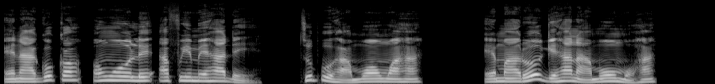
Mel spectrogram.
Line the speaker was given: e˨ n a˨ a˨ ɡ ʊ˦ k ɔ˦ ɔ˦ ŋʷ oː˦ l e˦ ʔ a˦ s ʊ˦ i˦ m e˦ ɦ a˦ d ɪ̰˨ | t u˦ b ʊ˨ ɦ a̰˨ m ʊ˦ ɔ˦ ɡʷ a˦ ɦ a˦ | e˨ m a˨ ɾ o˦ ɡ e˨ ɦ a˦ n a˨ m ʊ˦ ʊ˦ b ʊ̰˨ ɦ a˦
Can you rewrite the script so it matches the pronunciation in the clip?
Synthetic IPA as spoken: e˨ n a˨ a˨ ɡ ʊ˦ k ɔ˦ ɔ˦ ŋʷ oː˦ l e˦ ʔ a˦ f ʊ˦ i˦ m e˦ ɦ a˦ d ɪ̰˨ | t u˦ p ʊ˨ ɦ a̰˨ m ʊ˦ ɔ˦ ŋʷ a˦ ɦ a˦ | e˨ m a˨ ɾ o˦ ɡ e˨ ɦ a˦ n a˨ m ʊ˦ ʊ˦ m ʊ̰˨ ɦ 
